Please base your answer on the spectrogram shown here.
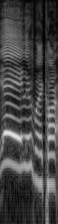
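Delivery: high, bright little cheer; playful relief; mock cheer. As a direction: cheer on finding the car. Relief at finding car.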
